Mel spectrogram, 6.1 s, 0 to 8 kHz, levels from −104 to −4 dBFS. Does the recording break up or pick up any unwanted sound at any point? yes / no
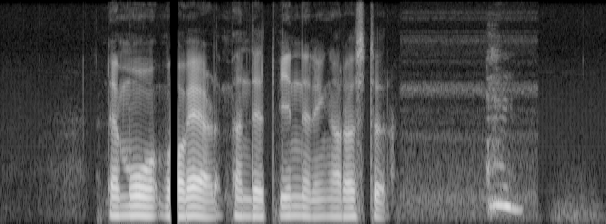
yes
